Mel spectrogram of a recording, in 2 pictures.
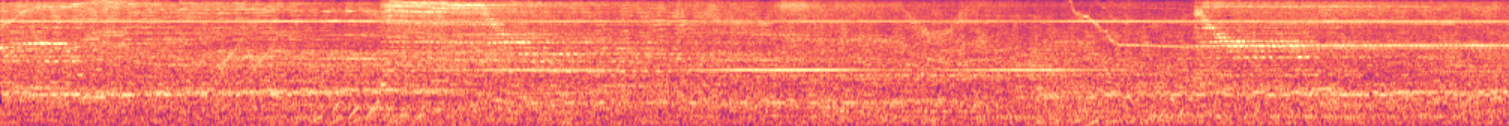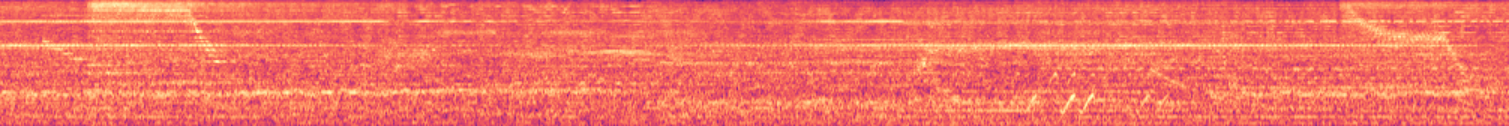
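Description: Experimental electronic noise-drone music from synthesizers: a dense, steady wash of noise with held high and low tones layered over it. A couple of falling sweeps in the high range cut through, one about a third of the way in and one near the end.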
